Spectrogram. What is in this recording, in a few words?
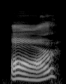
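"R", English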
